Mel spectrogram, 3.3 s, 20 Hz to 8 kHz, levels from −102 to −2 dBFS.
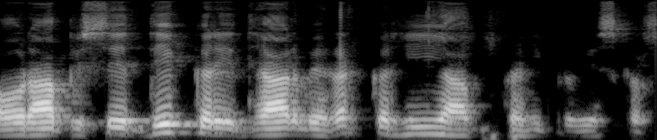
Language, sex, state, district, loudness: Hindi, male, Uttar Pradesh, Gorakhpur, -23 LUFS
